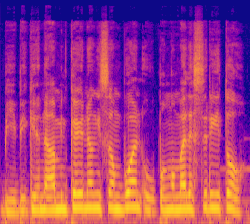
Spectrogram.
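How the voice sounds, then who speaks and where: A woman's voice: medium pitch, steady tone, quick pace, dark tone, no room sound, soft background music, natural voice. A woman voicing a domineering, dismissive male mining boss in an audio drama. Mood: stern, dismissive. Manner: stern, dismissive. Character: stout, domineering male mining company man. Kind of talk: Tagalog audio drama dialogue.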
